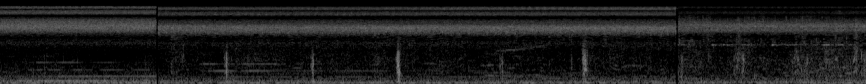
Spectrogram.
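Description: Steady, high-pitched buzzing chorus of cicadas, whose pitch and level change abruptly about a second and a half in and again near the end. A few faint clicks come in the middle, and light footsteps come near the end.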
